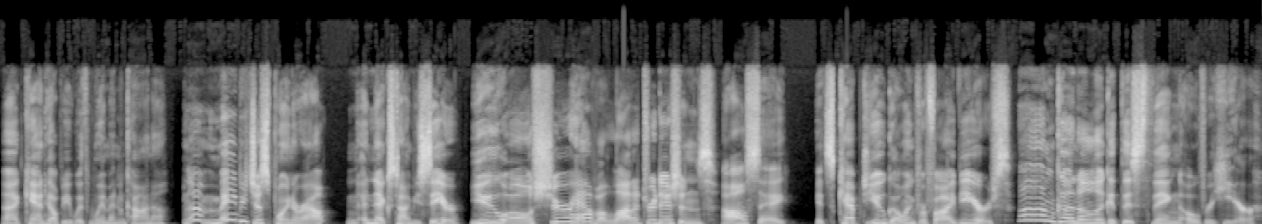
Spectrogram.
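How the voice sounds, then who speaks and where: A woman's voice: medium pitch, sing-song, moderate pace, few pauses, dry recording, studio quality, close to an everyday voice. A woman voicing a bold, teasing female fighter and wanderer in a fantasy video game, with a wry, conversational delivery. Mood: teasing, curious.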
